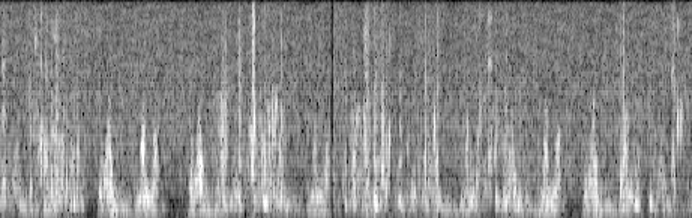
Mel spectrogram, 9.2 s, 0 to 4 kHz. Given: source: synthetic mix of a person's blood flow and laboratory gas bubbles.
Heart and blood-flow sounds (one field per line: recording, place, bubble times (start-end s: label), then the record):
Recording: Doppler ultrasound of blood flow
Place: precordium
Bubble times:
0.00-0.10 s: bubbles
0.38-1.15 s: bubbles
2.86-3.06 s: bubbles
3.12-3.80 s: bubbles
4.54-5.22 s: bubbles
5.29-5.41 s: bubbles
5.63-5.89 s: bubbles
6.25-6.82 s: bubbles
8.23-8.54 s: bubbles
8.63-8.73 s: bubbles
8.94-9.11 s: bubbles
From the record:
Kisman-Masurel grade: 332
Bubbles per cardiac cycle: rolling drumbeat, 9 or more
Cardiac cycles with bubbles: 50 to 99%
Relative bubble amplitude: moderate (0.250 to 0.450)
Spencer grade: 3 (all of the cardiac periods contain showers or single bubble signals, but not dominating or overriding the cardiac motion signals)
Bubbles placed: only in the low amplitude regions of the cardiac cycle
